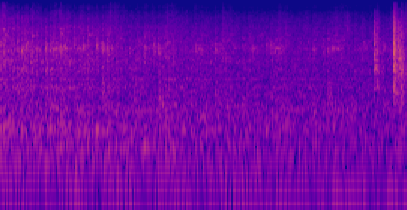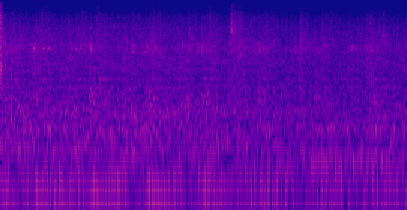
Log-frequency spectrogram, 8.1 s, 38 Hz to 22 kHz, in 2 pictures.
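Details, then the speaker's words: AEC Matador 7.7 litre diesel warm after about an hour running, idle and regulator adjusted following injection pump and injector overhaul; even low rumble, steady beat, no knocks, considerably smoother than before, slightly smoky; normal idle. "I've um set the idle to where I think it should be and the regulator and he is sounding considerably smoother than he used to."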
